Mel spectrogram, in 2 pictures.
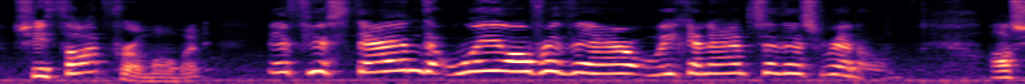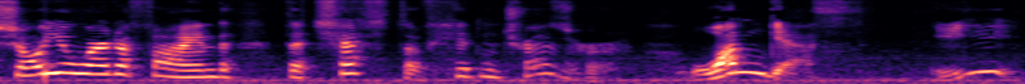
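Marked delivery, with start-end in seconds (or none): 1.3-10.2 mermaid voice. Acted. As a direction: speak up high and sweet, keeping distance. Mermaid speaks to pirate.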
